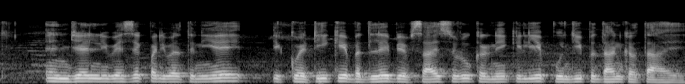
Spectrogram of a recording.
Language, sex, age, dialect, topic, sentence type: Hindi, male, 18-24, Kanauji Braj Bhasha, banking, statement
